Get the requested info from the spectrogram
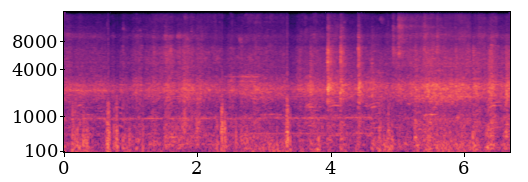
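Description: Moving passenger train heard from inside the carriage: wheels clattering in irregular knocks over a continuous running rumble, with a faint steady hum.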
